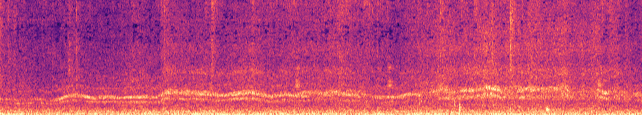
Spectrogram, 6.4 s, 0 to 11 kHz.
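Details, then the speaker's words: Ultrex trolling motor, rebuilt foot with new armature and seals, bolts torqued to 40 ft-lb, tested with the propeller on over water. Even electric hum, soft wavering whine, no grinding or knocks: as quiet as new. "So I call a success. It's as quiet as a brand new one. Probably because it is."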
